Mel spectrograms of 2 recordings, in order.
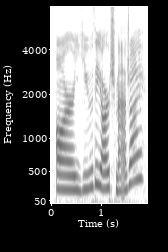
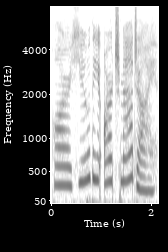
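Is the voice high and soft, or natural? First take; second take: natural; high soft. First: The voice is at its natural pitch. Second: The voice is higher-pitched and soft. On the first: "then we'll do my regular voice" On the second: "we're going to start with a higher pitch soft"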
